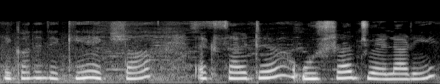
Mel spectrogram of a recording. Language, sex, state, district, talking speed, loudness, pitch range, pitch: Bengali, female, Tripura, West Tripura, 110 wpm, -11 LUFS, 265-300 Hz, 280 Hz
